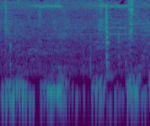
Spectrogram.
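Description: Close mouth sounds of a man eating soft, creamy durian flesh: irregular low chewing noise, with a couple of small clicks in the second half.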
